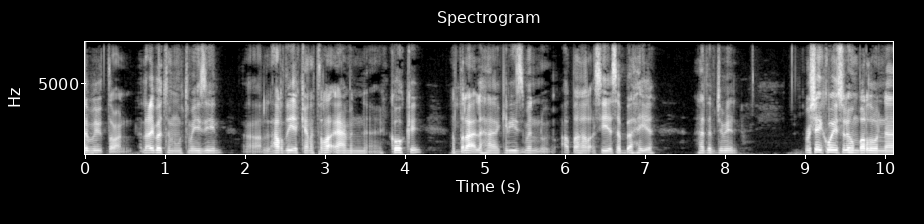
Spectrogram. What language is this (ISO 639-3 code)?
ara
